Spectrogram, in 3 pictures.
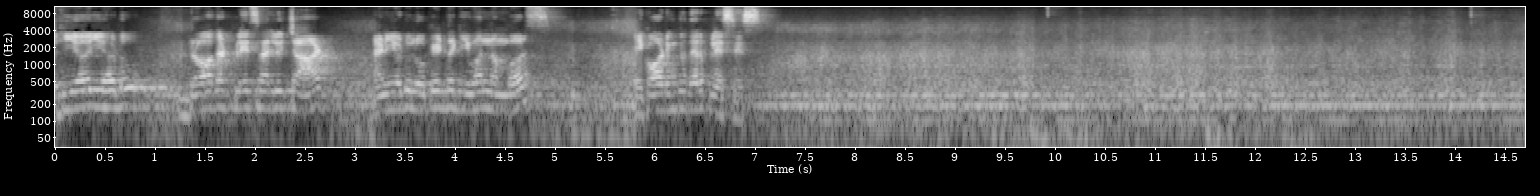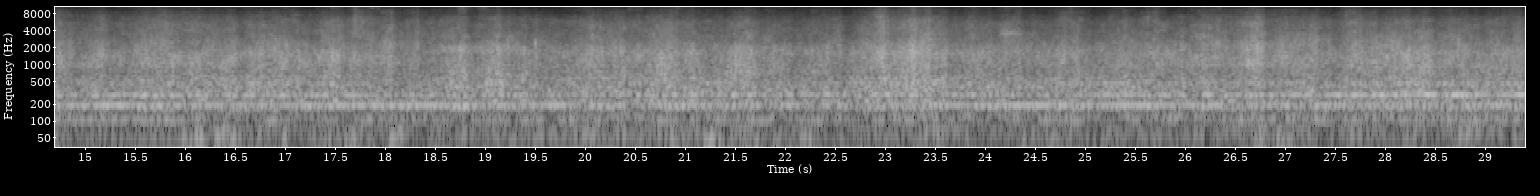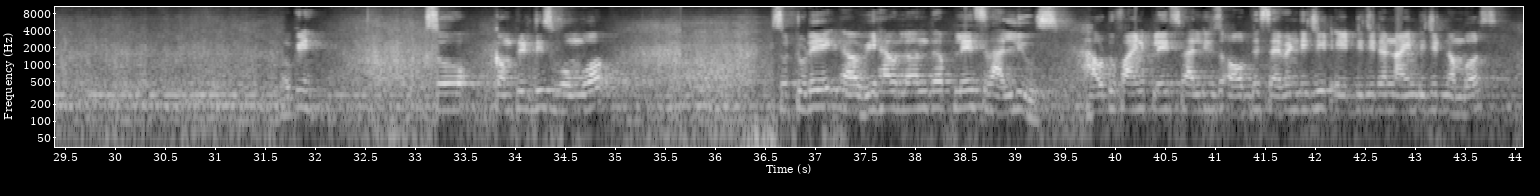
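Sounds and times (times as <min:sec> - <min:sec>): machine hum: 0:00.0 - 0:44.0.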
